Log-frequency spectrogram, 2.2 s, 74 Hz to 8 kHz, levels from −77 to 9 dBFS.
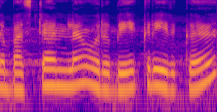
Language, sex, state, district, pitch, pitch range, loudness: Tamil, female, Tamil Nadu, Nilgiris, 210 Hz, 190-225 Hz, -15 LUFS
